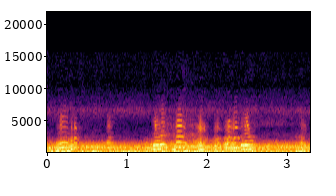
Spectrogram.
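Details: Active, vocal geese in winter flight over North Idaho in the Pacific Northwest, restless before snow arrives; a chorus of short honks with rising-falling inflections, several birds calling at once, with low rumbling background noise.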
